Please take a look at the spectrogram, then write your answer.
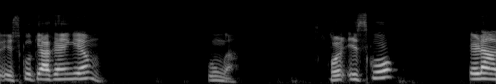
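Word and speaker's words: ङ: इसका कुछ कहते हैं अंगा। तो इसका सही है अंगा के रूप में, लेकिन इसका जो है सही उच्चारण है वो है क्या? ऊँगा। क्या है? ऊँगा।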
